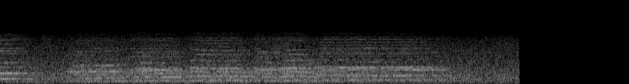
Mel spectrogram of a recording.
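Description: A crowd of men and women sings together in unison in a large echoing hall.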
